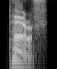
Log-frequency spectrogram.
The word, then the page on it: paraph: British English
